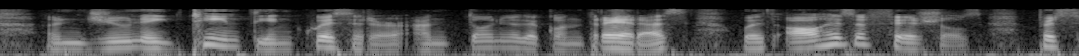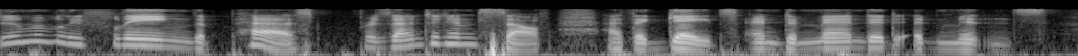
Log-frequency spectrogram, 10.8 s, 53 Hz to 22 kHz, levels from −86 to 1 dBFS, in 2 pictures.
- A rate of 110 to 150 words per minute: Yes, average, 140 wpm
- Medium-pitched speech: No, low, 125 Hz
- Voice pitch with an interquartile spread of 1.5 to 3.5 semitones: No, average, 5.2 semitones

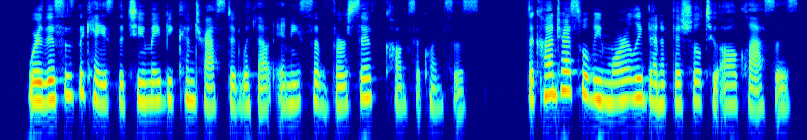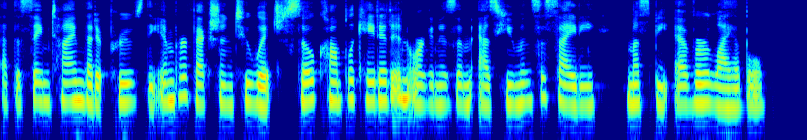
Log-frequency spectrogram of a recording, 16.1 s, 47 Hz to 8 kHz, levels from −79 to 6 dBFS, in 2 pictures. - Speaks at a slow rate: No, average, 165 wpm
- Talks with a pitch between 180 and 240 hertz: Yes, medium, 185 Hz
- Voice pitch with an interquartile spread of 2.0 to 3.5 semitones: Yes, narrow, 2.6 semitones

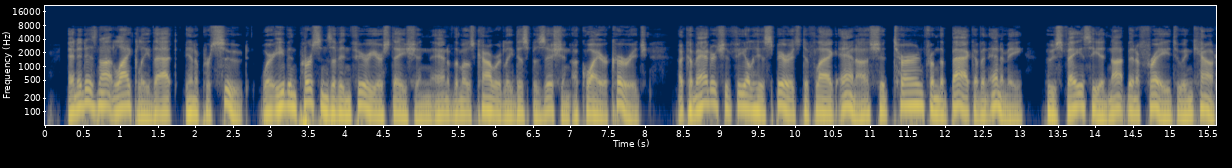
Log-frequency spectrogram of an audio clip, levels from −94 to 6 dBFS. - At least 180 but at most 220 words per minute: Yes, average, 190 wpm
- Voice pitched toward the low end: Yes, very low, 95 Hz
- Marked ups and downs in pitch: Yes, wide, 6.2 semitones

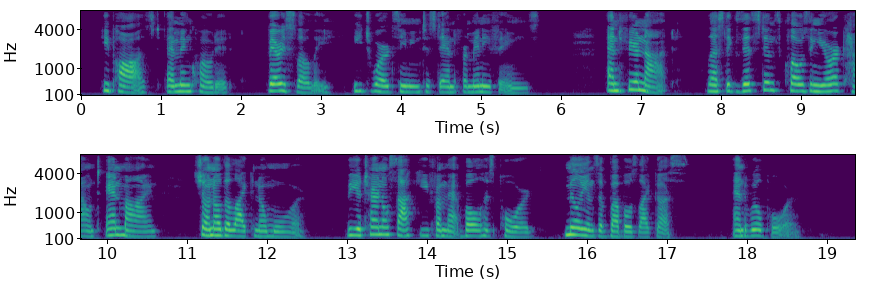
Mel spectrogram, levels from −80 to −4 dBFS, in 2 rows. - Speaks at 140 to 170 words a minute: Yes, average, 145 wpm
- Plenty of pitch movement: No, average, 3.8 semitones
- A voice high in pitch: Yes, high, 200 Hz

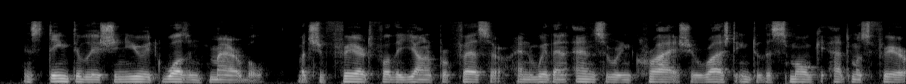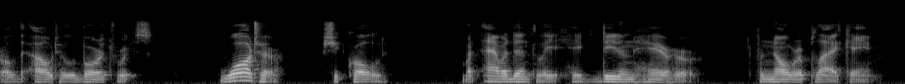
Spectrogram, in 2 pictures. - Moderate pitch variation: No, narrow, 1.7 semitones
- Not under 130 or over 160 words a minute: Yes, average, 140 wpm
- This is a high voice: No, low, 115 Hz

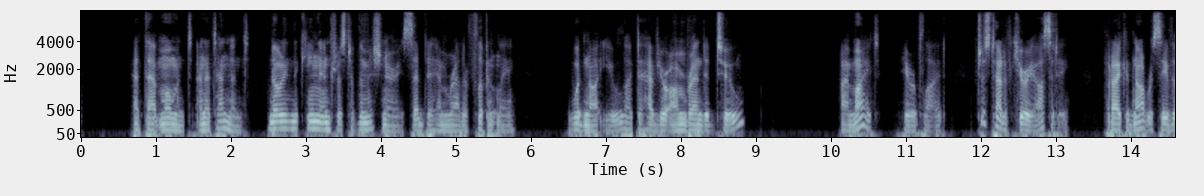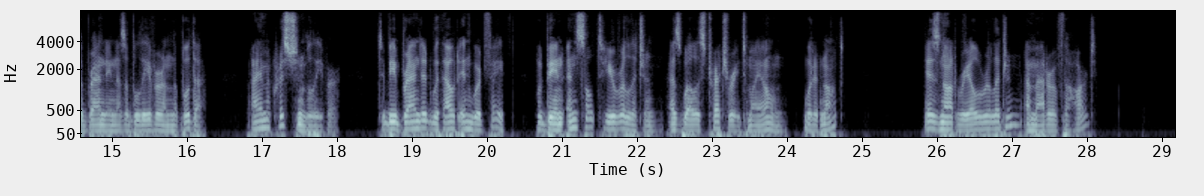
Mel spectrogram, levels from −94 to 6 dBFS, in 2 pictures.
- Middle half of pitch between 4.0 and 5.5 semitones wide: No, average, 3.6 semitones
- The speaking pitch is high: No, low, 105 Hz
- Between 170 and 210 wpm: Yes, average, 175 wpm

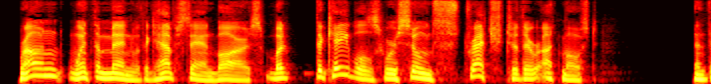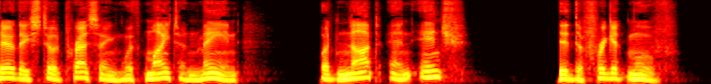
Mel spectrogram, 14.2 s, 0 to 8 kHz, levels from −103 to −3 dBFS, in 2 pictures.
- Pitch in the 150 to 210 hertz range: No, low, 130 Hz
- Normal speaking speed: Yes, average, 145 wpm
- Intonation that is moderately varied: Yes, average, 4.5 semitones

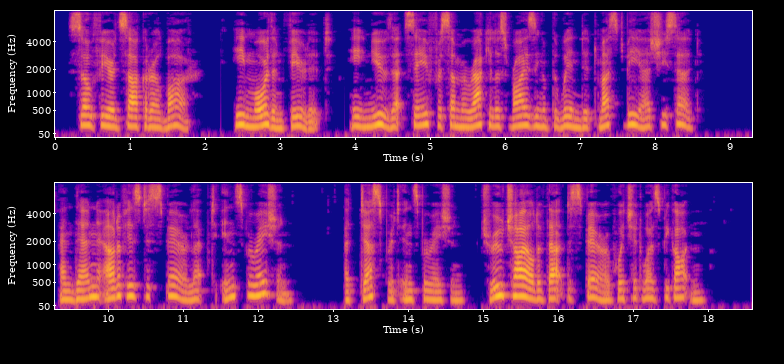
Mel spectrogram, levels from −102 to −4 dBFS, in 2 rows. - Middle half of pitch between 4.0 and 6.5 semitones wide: No, average, 3.6 semitones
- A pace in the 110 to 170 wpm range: Yes, average, 150 wpm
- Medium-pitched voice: Yes, medium, 175 Hz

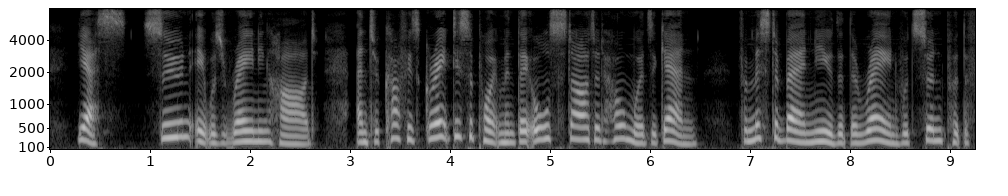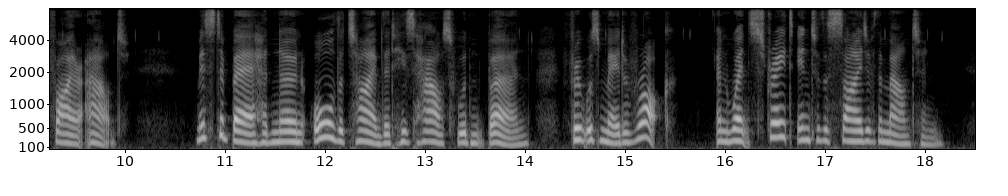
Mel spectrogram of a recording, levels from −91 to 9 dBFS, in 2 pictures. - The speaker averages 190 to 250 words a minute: No, average, 180 wpm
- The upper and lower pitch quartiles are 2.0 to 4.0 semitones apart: No, average, 4.4 semitones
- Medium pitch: No, high, 215 Hz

